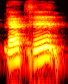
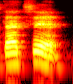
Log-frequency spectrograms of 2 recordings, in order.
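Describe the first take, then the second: First: THAT'S IT raised high, rising at the end; disbelieving question. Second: THAT'S IT falling to a close; matter-of-fact confirmation. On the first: Listener reacting to a bad joke, "That's it?" high and rising. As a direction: ask "That's it?" as a let-down question. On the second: Joke teller confirming the joke is over, "That's it." falling. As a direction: answer "That's it." as a plain statement. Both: Retold or imitated.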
